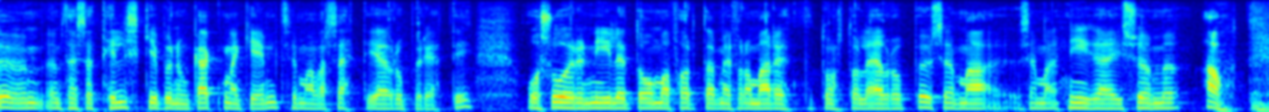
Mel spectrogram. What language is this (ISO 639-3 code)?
isl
